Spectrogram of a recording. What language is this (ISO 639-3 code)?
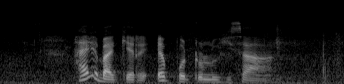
sot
